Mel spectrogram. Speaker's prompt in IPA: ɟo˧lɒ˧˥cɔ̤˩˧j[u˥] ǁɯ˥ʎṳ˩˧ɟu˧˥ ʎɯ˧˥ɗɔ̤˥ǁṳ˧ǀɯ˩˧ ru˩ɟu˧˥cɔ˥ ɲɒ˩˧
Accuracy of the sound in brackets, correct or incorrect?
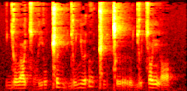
incorrect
